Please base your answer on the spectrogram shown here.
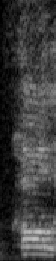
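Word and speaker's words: כל: Really kind of rhymes with the English word. Give to us call. Call is all. I always remember that because it rhymes.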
